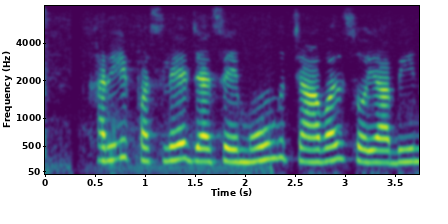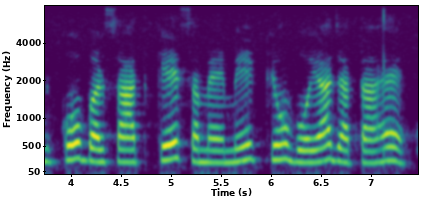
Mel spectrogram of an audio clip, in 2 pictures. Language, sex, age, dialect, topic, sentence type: Hindi, female, 18-24, Awadhi Bundeli, agriculture, question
